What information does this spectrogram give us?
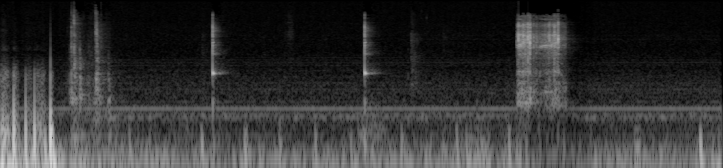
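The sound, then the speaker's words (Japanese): A ClearView Plus, a standalone camera-type audio reading machine, captures a page: a few sharp mechanical clicks and short beeps over a steady low electronic hum, ending with a brief burst of shutter-like noise. “クリアビュープラスもカメラ型の単体型音声読書機です。”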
